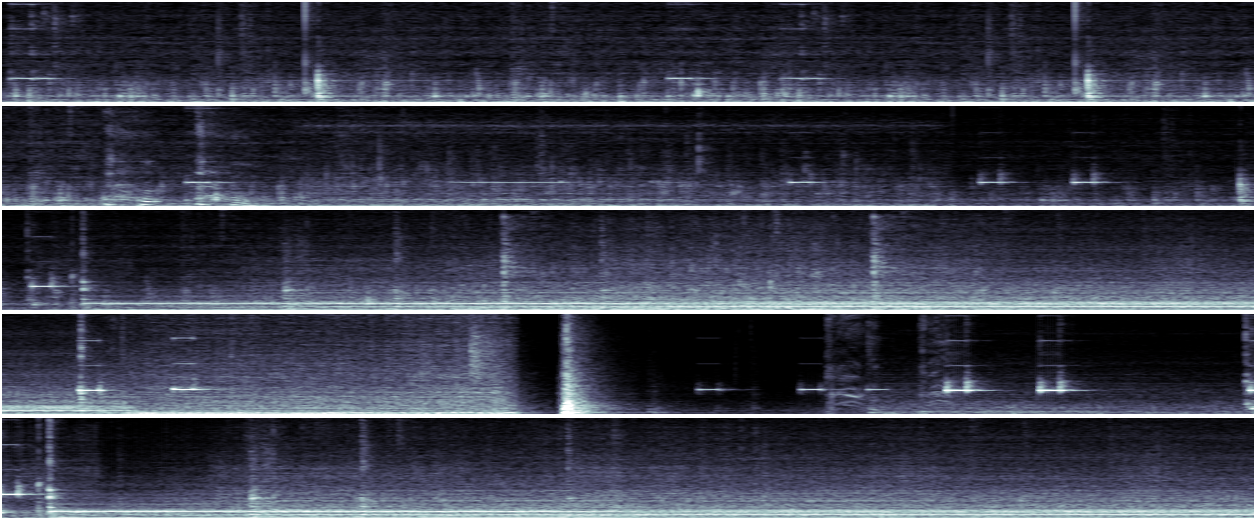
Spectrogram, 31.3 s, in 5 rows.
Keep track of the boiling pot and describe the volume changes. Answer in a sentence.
The volume of the boiling pot goes down, then up.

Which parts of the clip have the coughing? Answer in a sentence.
The coughing can be heard from 6.8 to 7.8 s and from 22.9 to 23.6 s.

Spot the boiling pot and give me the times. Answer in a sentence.
You can hear the boiling pot from 0.0 to 17.6 s.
